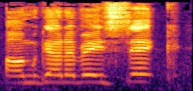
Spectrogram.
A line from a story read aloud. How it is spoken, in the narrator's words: yelled Mrs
